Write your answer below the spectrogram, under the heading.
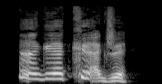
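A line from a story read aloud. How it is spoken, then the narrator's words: Snorting scoff. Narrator (Russian): фыркнула Шныряла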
